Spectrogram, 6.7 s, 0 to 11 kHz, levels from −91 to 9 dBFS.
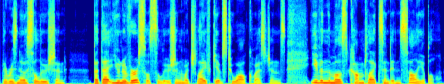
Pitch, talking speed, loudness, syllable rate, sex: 190 Hz, 180 wpm, -17 LUFS, 6.0 syllables/s, female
